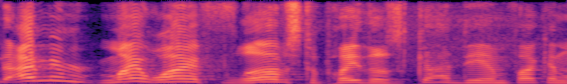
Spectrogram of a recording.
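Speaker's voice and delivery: usual speaking voice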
